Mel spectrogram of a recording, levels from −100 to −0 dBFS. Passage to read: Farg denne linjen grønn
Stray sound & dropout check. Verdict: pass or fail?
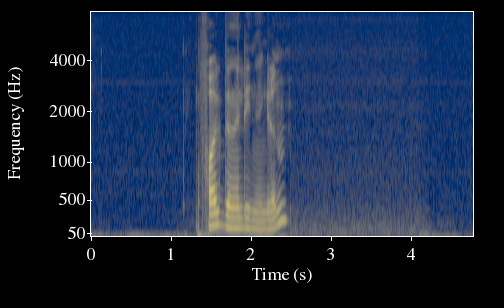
pass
